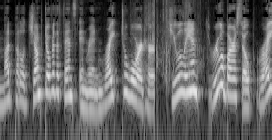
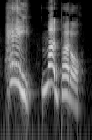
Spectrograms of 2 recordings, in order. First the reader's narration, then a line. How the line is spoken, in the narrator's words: yelled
